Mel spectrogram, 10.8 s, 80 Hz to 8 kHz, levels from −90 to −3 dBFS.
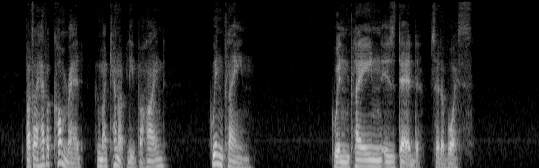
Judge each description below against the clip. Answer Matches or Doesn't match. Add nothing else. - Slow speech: Matches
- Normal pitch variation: Matches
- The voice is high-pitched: Doesn't match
